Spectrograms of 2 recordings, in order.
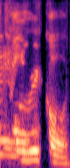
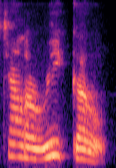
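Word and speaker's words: Talarico: Anyway, James Telico. James Telico. Telerico.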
